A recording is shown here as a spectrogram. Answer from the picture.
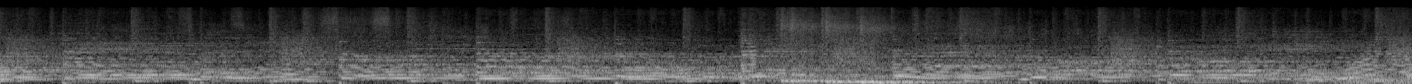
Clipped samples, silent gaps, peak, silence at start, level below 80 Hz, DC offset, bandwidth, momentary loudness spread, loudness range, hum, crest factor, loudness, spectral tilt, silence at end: under 0.1%; none; -10 dBFS; 0 s; -40 dBFS; under 0.1%; 16 kHz; 5 LU; 2 LU; none; 14 dB; -25 LUFS; -6 dB/octave; 0 s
